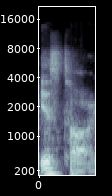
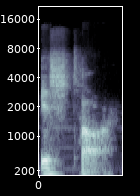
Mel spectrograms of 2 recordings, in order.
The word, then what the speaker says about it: Ishtar: Shaziga is how you pronounce that. And see, like right here is a perfect example. You don't say Istar, you say Ishtar.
